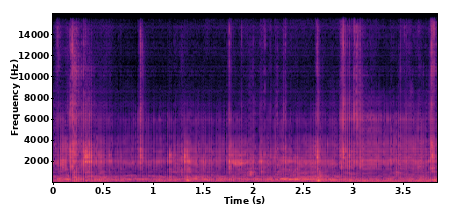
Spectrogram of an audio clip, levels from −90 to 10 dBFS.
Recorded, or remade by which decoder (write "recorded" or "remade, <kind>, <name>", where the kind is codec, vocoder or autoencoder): remade, vocoder, BigVGAN v2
